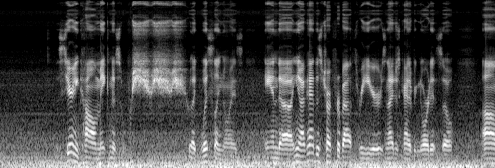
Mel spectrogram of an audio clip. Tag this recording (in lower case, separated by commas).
speech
